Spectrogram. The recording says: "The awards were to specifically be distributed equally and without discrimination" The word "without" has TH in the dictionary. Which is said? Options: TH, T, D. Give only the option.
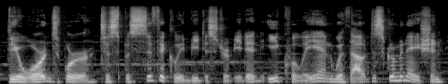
TH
